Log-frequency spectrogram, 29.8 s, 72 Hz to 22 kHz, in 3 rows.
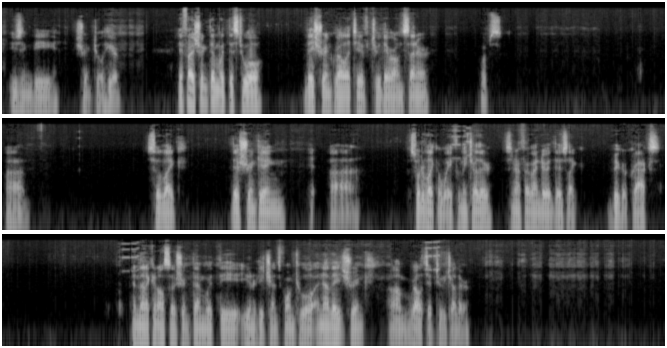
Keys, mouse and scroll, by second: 3.0 click, 5.9 ctrl+click, 5.9 ctrl+z, 7.9 right click, 8.4 middle click, 9.3 ctrl+y, 12.1 click, 16.3 space, 17.3 right click, 20.5 click, 21.3 space, 23.1 click, 25.9 space, 27.0 right click, 29.0 click.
